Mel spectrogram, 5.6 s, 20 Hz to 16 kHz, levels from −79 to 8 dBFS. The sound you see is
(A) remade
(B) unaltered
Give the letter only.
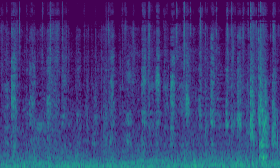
B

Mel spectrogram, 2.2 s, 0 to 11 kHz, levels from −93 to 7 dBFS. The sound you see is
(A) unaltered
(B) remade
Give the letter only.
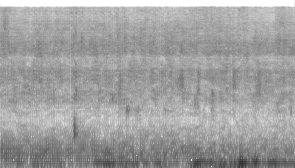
B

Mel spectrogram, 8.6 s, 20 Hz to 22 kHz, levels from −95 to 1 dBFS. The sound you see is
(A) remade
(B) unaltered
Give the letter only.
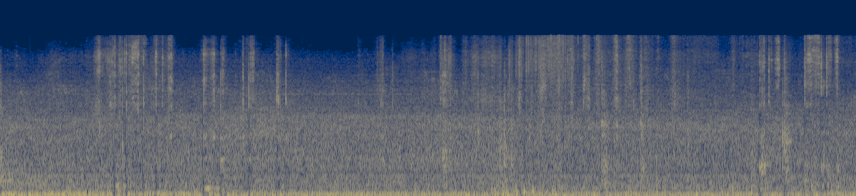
A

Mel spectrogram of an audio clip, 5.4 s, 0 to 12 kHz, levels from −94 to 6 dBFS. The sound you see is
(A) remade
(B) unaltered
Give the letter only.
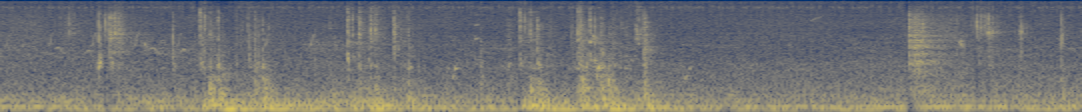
B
